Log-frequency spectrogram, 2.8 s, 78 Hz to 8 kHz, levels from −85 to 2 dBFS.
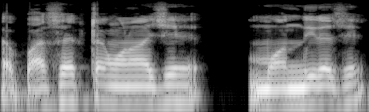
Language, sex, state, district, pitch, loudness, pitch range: Bengali, male, West Bengal, Purulia, 120 Hz, -13 LUFS, 115-125 Hz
